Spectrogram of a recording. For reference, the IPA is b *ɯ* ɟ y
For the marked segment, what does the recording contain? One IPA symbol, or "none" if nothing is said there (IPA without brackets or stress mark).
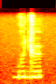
ɯ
